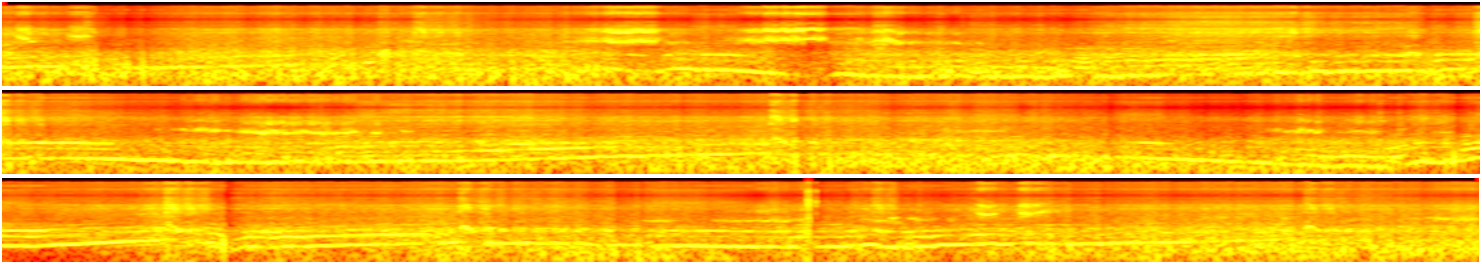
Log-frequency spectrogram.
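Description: Toyota Celica GT-Four's turbocharged four-cylinder engine, heard close from the front wing outside the car, revving up and dropping back again and again as the car is driven through the gears; the pitch falls lowest about a third of the way in and again about two-thirds in.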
